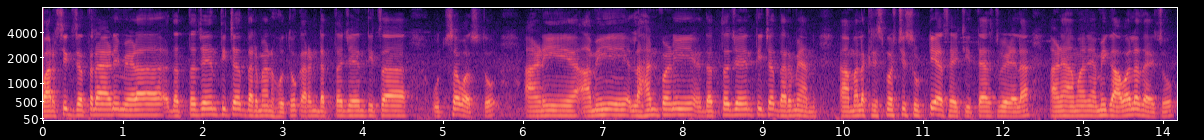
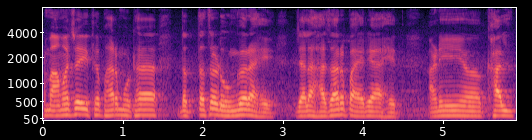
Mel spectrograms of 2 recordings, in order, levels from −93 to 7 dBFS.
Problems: constant background noise, continuous background conversations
